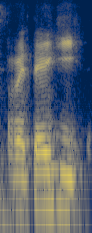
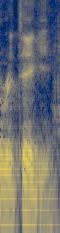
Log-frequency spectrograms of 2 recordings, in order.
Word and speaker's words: Retegui: the U is silent, so it's Retegi. Or Retegui.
